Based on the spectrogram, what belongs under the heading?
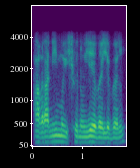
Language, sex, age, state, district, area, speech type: Bodo, male, 45-60, Assam, Chirang, rural, conversation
